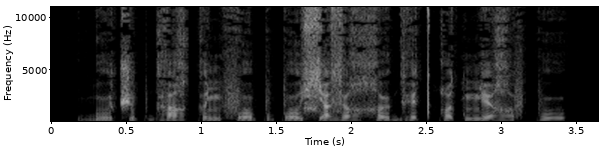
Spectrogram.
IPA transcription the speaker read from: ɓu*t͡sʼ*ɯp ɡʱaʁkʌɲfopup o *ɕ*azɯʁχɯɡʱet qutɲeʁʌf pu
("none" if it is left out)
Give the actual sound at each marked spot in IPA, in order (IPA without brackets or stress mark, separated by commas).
t͡ʃ, ɕ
